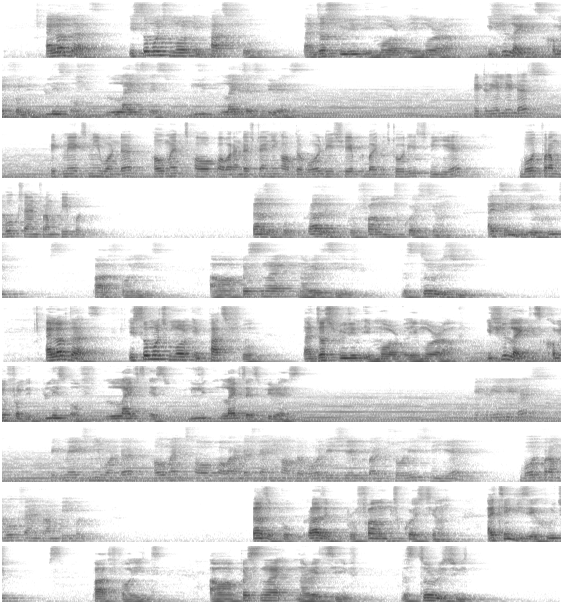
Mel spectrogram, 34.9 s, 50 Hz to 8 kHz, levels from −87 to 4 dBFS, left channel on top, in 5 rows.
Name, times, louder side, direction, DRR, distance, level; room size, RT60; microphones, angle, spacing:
voice 1, 0.5-1.2 1.6-3.2 3.8-5.7 6.1-10.7 24.1-26.6 27.0-28.0 28.5-28.7 29.1-29.9 30.5-32.4 32.9-33.8, right 4 dB, 75° right, 0.5 m, -31 dB
sound 1, 5.4-18.5, right 1 dB, 20° right, 0.5 m, -45 dB
voice 2, 12.9-13.8 14.6-19.7 20.4-22.0, left 5 dB, 70° left, 0.5 m, -37 dB
6.7 x 6.4 x 3.5 m
head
